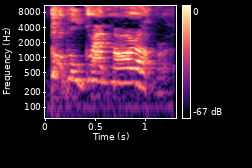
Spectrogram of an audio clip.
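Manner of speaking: gobbling wolf. Shown as a demonstration. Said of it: "Now you show me".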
